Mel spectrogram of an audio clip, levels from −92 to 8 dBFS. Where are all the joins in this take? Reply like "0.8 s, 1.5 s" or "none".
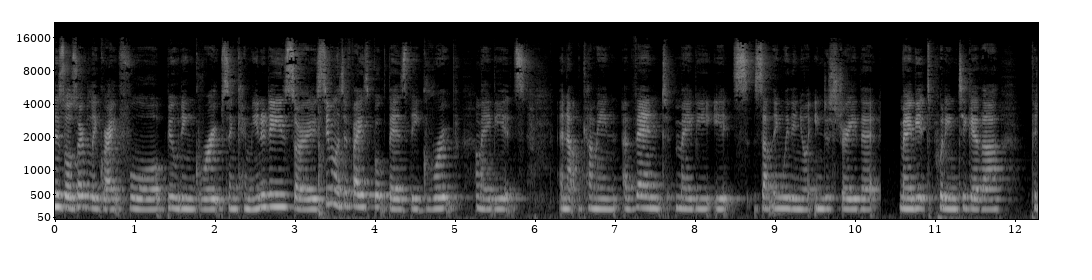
5.3 s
